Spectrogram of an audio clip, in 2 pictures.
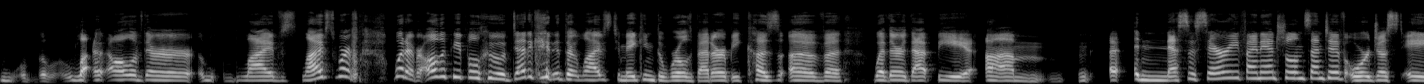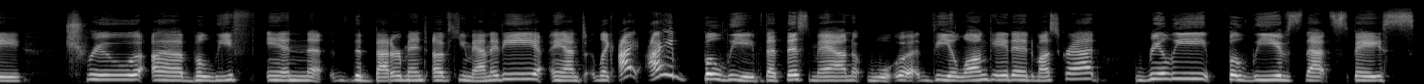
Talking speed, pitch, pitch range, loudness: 120 wpm, 195 Hz, 185-235 Hz, -21 LUFS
